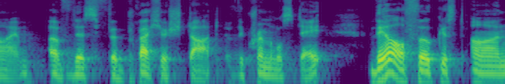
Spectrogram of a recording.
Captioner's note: speaks in foreign language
